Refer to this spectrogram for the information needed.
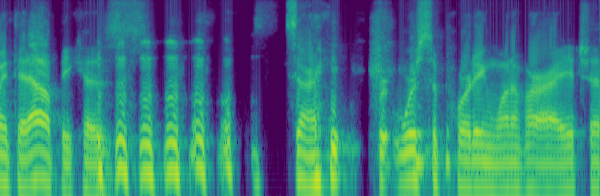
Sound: chuckling

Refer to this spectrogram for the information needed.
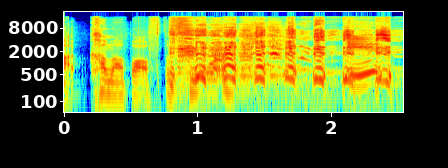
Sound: laughs

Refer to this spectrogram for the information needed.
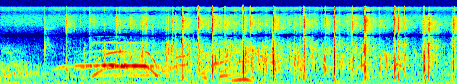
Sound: audience cheering

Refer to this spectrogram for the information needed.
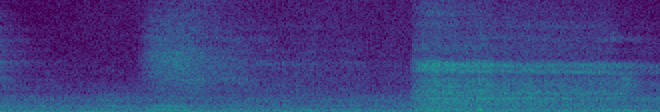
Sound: emma takes a deep breath and exhales

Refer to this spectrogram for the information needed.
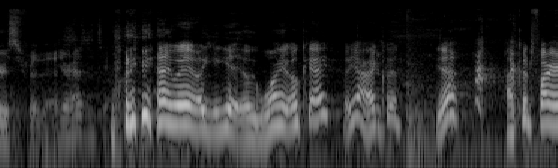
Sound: stutters

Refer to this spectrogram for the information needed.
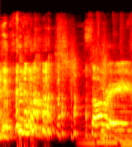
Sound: laughing

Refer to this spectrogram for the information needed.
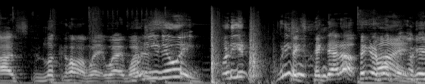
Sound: smacks

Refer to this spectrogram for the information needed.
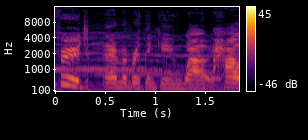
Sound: people cheering

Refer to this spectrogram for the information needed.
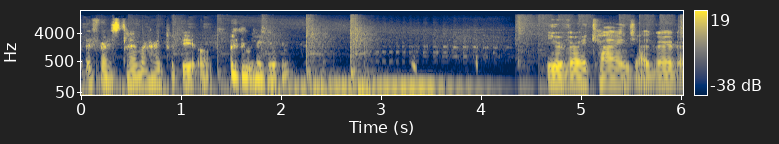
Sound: chuckling shyly

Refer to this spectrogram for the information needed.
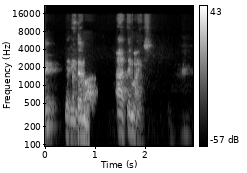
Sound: speaks portuguese

